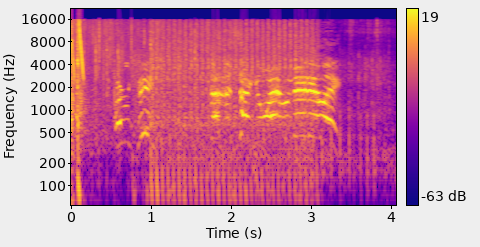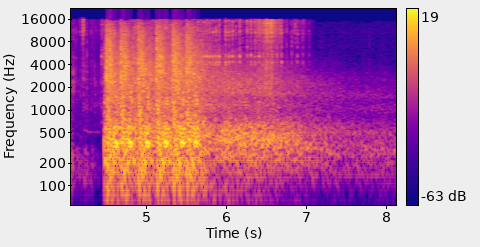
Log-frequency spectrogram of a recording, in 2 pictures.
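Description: Machine-gun fire sound effect: rapid, continuous bursts of shots with shouting voices over them. After a short lull, a sudden loud blast comes about halfway through and fades away over the next three seconds.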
